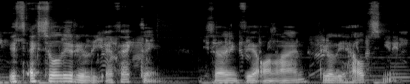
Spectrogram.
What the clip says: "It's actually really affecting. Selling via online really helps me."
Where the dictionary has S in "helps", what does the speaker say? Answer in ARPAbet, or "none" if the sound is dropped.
S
